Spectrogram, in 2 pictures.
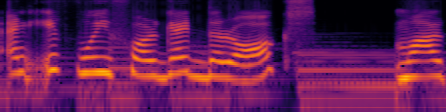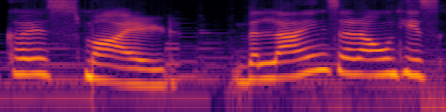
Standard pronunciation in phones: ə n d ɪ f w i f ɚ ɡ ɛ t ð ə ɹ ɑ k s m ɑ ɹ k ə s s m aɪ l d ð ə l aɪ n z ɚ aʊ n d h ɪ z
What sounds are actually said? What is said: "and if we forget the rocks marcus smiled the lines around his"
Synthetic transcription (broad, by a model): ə n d ɪ f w i f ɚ ɡ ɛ t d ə ɹ ɑ k s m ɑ ɹ k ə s s m aɪ l d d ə l aɪ n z ɚ aʊ n d h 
